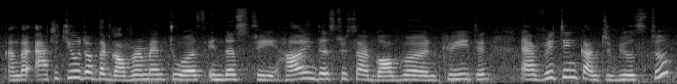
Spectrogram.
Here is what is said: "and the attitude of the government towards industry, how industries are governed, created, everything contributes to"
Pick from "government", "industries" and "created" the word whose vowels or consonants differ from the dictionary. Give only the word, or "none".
industries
